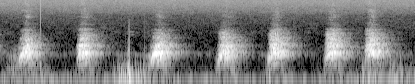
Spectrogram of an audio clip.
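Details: Jaxston, an English Springer Spaniel, barks at a Robosapien X robot toy he takes for something real; seven even, mid-pitched barks spaced roughly every three quarters of a second, a brief click between the first ones.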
